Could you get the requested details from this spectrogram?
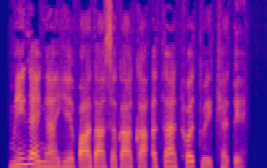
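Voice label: Myanmar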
